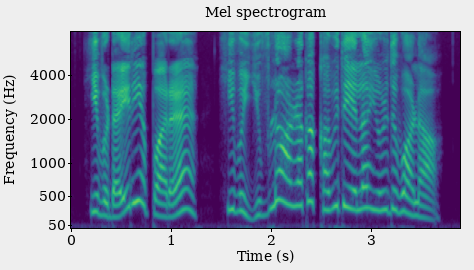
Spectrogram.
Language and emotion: Tamil, surprised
